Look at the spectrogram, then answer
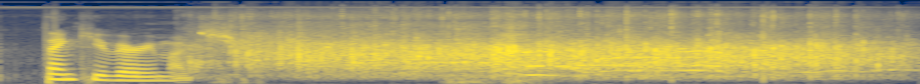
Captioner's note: applause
